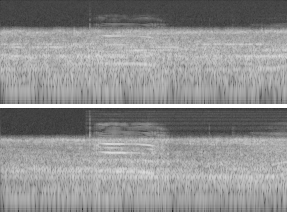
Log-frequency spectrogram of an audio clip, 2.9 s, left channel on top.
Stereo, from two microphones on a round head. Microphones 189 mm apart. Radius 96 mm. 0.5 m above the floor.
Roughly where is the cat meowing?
Right.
